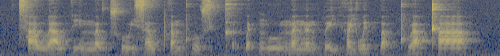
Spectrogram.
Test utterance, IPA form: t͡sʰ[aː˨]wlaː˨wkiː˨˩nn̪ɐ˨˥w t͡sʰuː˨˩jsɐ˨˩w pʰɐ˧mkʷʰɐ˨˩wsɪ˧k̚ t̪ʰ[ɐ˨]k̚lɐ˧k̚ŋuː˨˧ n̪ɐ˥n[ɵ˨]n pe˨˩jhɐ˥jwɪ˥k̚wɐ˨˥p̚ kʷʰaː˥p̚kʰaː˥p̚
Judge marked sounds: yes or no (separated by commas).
no, no, yes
